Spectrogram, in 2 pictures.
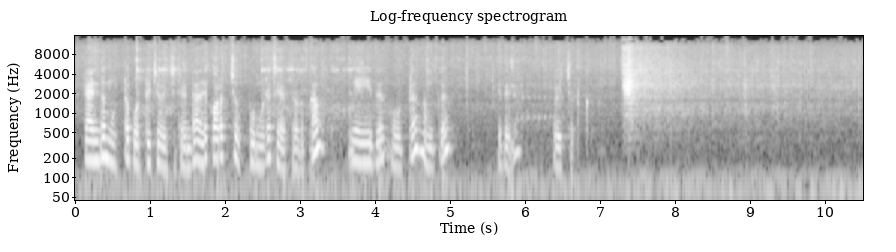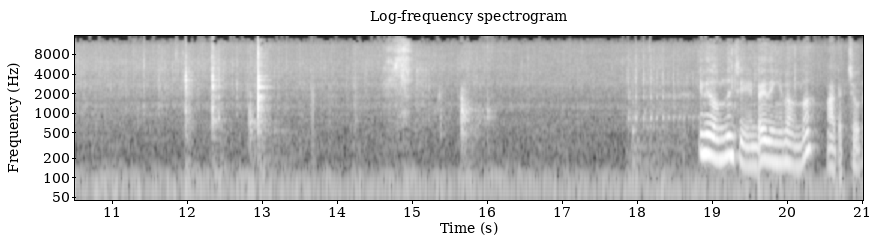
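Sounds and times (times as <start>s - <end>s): food sizzling in a pan: 0.0s - 21.0s
spatula scraping a pan: 2.4s - 4.0s, 14.6s - 15.1s.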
